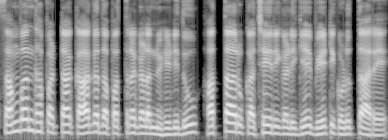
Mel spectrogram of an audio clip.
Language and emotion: Kannada, neutral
